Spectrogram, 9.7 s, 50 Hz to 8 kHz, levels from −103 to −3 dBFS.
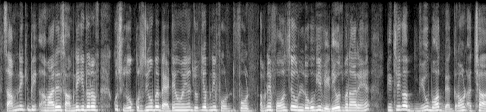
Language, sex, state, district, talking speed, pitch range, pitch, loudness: Hindi, male, Chhattisgarh, Kabirdham, 210 wpm, 185-230 Hz, 205 Hz, -15 LUFS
